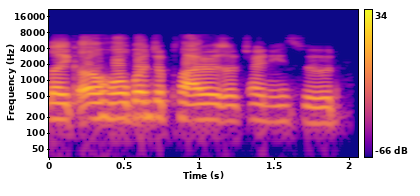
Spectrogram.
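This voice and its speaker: A woman's voice: fairly low pitch, steady tone, quick pace, warm tone. Rambling, swearing woman on a dull call line. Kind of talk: casual chat.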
